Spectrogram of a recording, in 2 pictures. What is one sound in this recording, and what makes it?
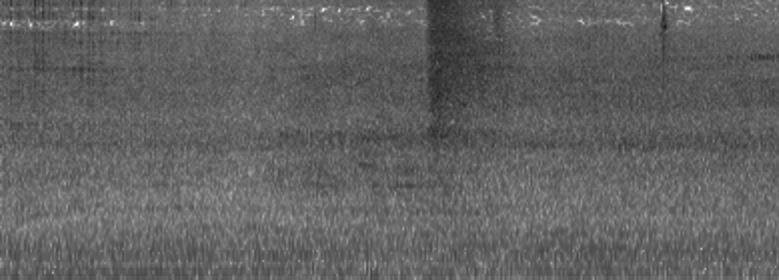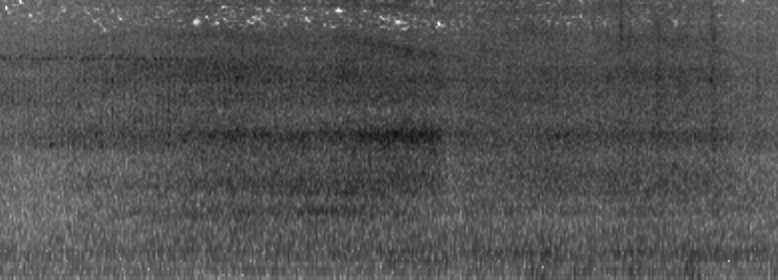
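Traffic rumbles by outdoors.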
